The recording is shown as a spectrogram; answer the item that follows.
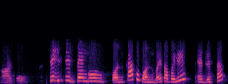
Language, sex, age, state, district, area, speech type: Nepali, female, 30-45, West Bengal, Jalpaiguri, urban, conversation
